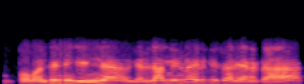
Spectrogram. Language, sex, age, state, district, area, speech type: Tamil, male, 45-60, Tamil Nadu, Kallakurichi, rural, conversation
